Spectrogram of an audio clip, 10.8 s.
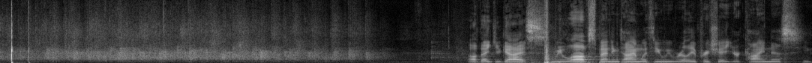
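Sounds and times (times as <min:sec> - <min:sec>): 
church congregation applause welcoming a pastor and his wife: 0:00.0 - 0:05.3
speech: 0:06.3 - 0:10.8
sharp knocks: 0:07.3 - 0:08.9.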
